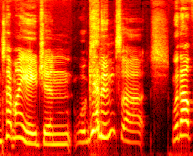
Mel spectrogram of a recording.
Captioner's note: laughs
